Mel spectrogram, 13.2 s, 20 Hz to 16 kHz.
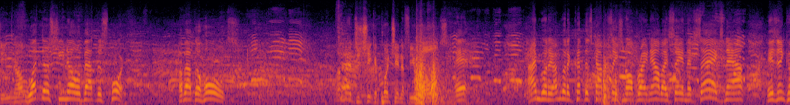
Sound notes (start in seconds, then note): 9.5 crowd chatter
